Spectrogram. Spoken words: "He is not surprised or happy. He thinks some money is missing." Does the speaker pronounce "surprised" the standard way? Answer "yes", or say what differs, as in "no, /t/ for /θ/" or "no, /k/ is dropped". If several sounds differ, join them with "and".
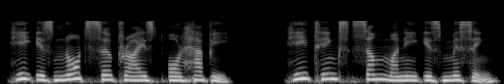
yes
